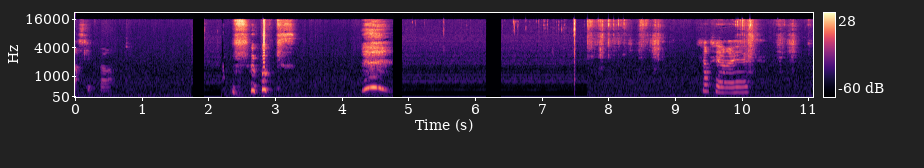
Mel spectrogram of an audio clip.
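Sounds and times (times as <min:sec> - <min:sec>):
plastic packaging crinkling: 0:06.5 - 0:09.0, 0:09.8 - 0:11.0.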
